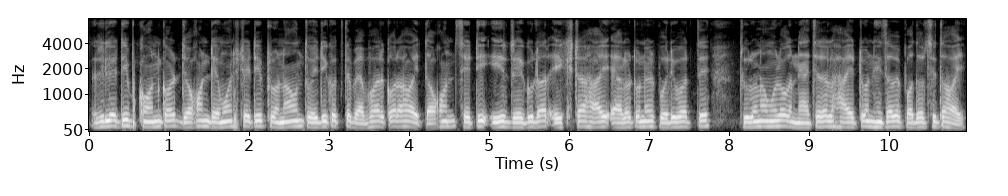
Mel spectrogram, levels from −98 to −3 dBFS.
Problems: none marked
